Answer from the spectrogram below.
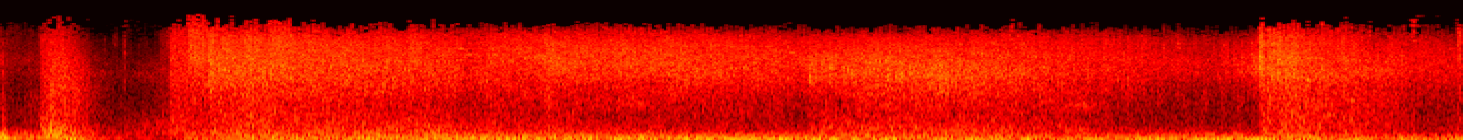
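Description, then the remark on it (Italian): Gunners of a second battery fire cannons on command, hitting an ammunition depot: sharp booms open into a loud, sustained roar of rumbling explosion, with another heavy burst near the end. No one speaks. “Cannonieri pronti! Fuoco!”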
